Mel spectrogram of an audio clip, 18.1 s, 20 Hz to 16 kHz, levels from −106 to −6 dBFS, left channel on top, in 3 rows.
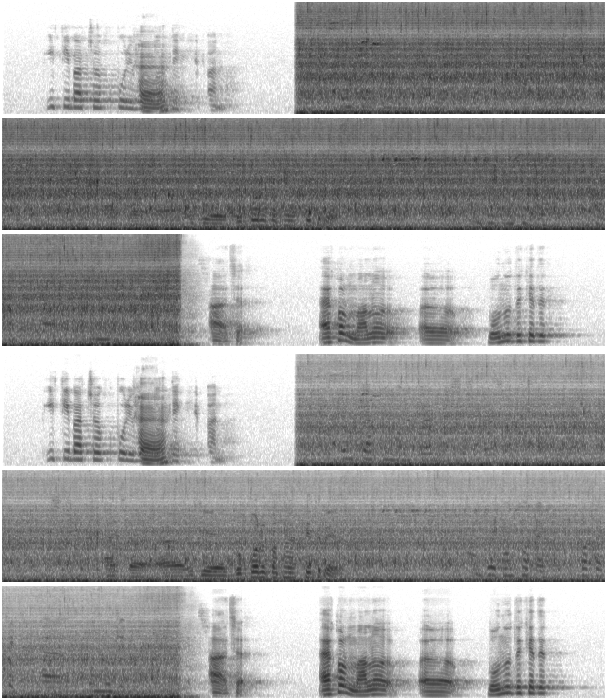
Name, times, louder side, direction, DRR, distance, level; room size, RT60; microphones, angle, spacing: voice 1, 0.4-1.8 2.1-2.2 3.2-5.6 6.3-7.5 10.6-11.5 11.8-13.8 14.0-14.2, right 3 dB, 65° right, 10 dB, 1.9 m, -44 dB
voice 2, 1.4-1.7 7.0-9.5 14.1-14.5 15.2-16.6 16.9-17.5, right 3 dB, 85° right, 11 dB, 1.2 m, -34 dB
sound 1, 2.9-13.9, left 6 dB, 85° left, 0.8 m, -26 dB
24.5 x 21.0 x 5.8 m, 0.64 s
head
